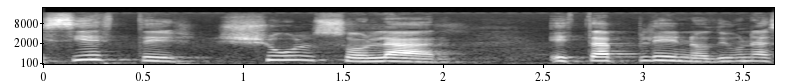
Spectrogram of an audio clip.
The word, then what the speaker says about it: Xul: explicaba: por si acaso, la ortografía de mi nombre definitiva es Xul, X-U-L, pronunciado como en alemán Xul, a la española vieja y brasilera, ya que en castellano actual no hay tal sonido de sh, y añadiendo Solari para aquí.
